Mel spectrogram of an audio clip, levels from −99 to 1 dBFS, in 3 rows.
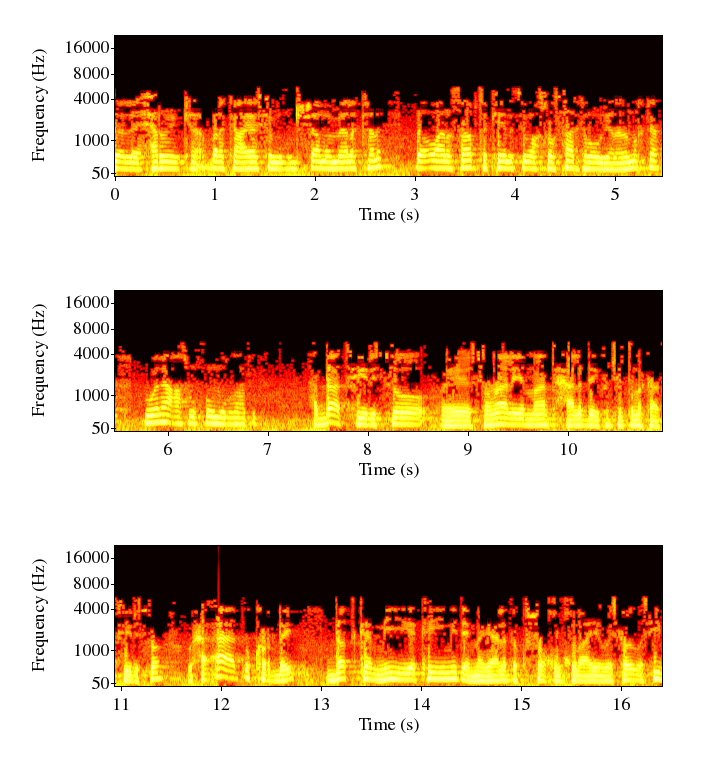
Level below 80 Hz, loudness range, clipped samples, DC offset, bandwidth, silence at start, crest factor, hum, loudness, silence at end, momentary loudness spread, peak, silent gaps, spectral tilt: -34 dBFS; 2 LU; under 0.1%; 0.1%; 5.8 kHz; 0 s; 12 dB; none; -13 LUFS; 0 s; 5 LU; 0 dBFS; none; -6.5 dB/octave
